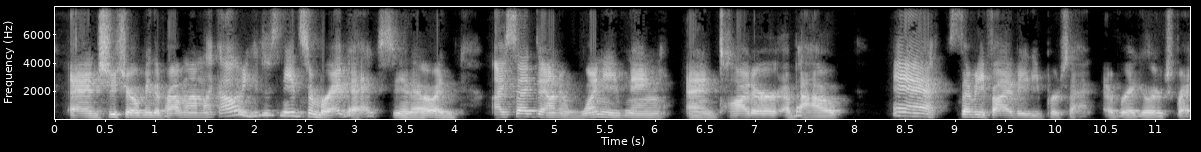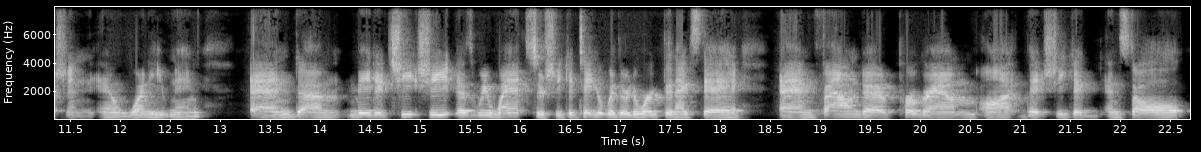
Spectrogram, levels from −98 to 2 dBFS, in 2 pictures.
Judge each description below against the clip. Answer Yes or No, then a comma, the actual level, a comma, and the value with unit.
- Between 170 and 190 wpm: Yes, average, 175 wpm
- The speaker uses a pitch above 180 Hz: No, medium, 140 Hz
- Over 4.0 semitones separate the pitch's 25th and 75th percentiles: No, average, 2.8 semitones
